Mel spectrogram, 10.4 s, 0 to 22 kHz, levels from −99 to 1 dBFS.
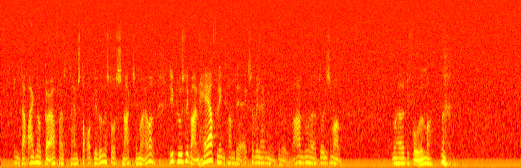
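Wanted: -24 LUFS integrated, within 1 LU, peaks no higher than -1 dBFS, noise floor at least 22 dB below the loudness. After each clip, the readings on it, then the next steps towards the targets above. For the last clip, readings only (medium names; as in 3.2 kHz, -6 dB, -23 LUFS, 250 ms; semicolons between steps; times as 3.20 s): hum 50 Hz; highest harmonic 200 Hz; hum level -39 dBFS; noise floor -33 dBFS; noise floor target -48 dBFS; loudness -25.5 LUFS; peak level -5.5 dBFS; loudness target -24.0 LUFS
-> de-hum 50 Hz, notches 4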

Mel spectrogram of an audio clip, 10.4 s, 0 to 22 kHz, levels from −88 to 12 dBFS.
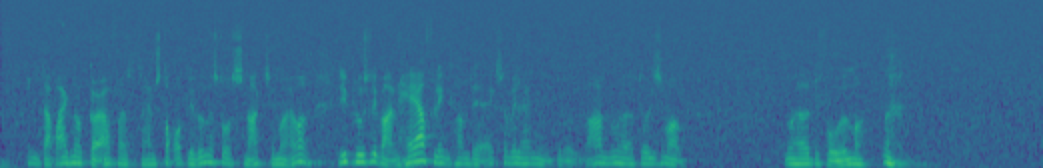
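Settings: hum not found; noise floor -34 dBFS; noise floor target -48 dBFS
-> noise print and reduce 14 dB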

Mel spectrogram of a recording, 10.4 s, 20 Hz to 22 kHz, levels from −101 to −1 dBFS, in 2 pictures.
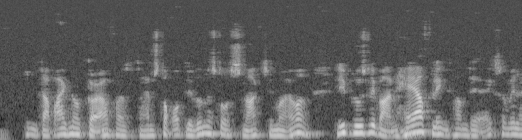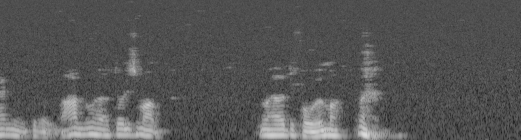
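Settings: noise floor -48 dBFS; noise floor target -49 dBFS
-> noise print and reduce 6 dB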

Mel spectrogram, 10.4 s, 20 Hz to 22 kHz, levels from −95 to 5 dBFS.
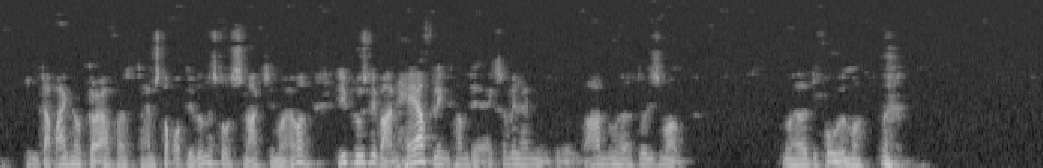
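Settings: noise floor -54 dBFS; loudness -27.0 LUFS; peak level -5.5 dBFS; loudness target -24.0 LUFS
-> trim +3 dB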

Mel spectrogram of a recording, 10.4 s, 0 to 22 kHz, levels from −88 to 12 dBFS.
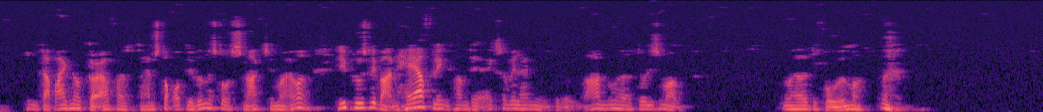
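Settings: loudness -24.0 LUFS; peak level -2.5 dBFS; noise floor -51 dBFS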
